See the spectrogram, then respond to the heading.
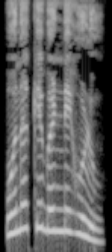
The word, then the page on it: ಒನಕೆಬಂಡೆಹುಳು: onake baṇḍe huḷu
